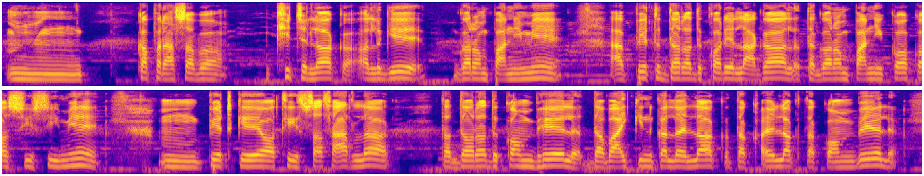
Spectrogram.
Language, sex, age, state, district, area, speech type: Maithili, female, 60+, Bihar, Muzaffarpur, rural, spontaneous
